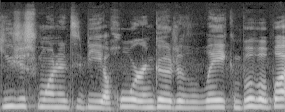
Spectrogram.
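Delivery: ordinary delivery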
